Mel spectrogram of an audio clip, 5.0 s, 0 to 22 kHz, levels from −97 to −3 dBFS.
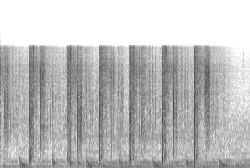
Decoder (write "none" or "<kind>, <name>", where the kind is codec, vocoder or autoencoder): codec, DAC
